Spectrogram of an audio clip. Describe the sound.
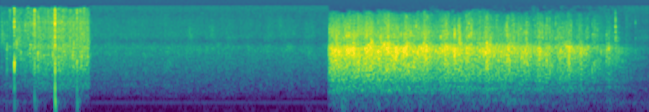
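Audience applause welcoming a speaker to the front at a church service, breaking out suddenly after a few seconds of quiet and then continuing as a loud, dense clatter that eases slightly at the end.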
